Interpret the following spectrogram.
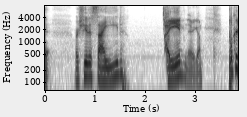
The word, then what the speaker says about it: Saeed: Rashida Saeed.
